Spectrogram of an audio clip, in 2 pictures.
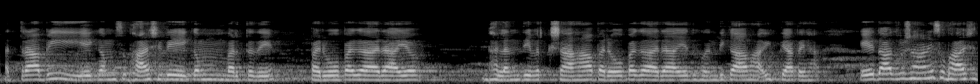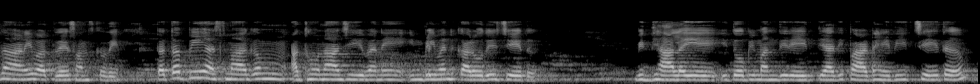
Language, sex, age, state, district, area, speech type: Sanskrit, female, 18-30, Kerala, Thrissur, urban, spontaneous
